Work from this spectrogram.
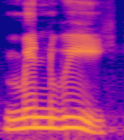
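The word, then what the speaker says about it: minuit: आई एन यू आई टी इसको पढ़ते हैं मनवी मनवी मींस होता है मिडनाइट नेक्स्ट है टीटीएच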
